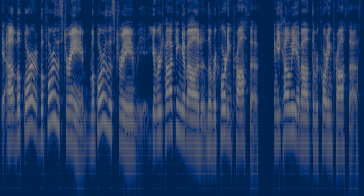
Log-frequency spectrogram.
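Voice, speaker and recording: A man with a somewhat high voice hosts a casual streamed interview. He speaks haltingly, circling back and repeating phrases as he puts his questions. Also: sing-song, fairly bright tone. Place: live online stream.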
